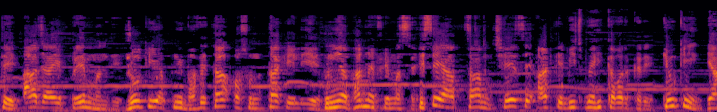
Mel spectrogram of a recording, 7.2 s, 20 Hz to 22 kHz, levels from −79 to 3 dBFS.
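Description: From the start to 5.68 s the audio is an adaptive stream starting at a low bitrate. The treble sounds thin and synthetic, with nothing above about 12.4 kHz, and codec artefacts are stronger, which fits a very low-rate HE-AAC version at around 16 kbit/s. At 5.68 s quality jumps cleanly to a fuller, likely AAC-LC rendition near 96 kbit/s, with no gap. A mid-stream dropout or downswitch would instead degrade later or leave a silence.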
